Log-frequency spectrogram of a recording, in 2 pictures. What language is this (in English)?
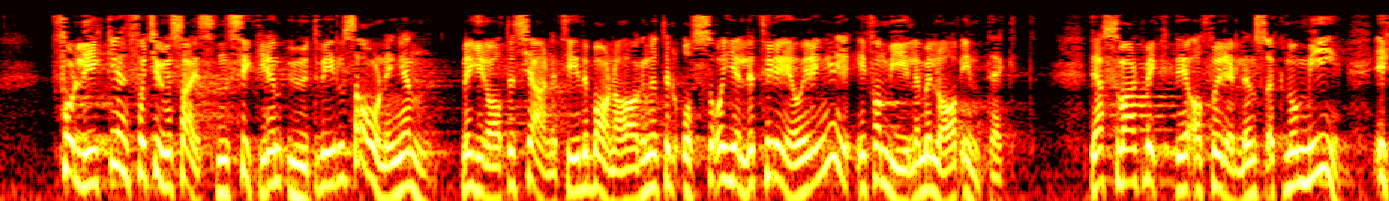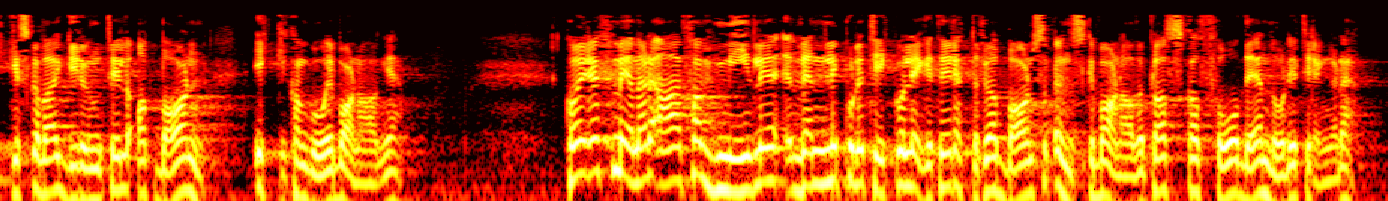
Norwegian Bokmål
